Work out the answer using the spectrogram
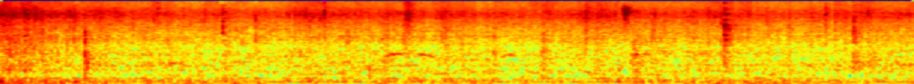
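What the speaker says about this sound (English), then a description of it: "You can see I got a little fire coming up from the grease" Bacon-wrapped shrimp on a grill sizzle steadily as dripping grease flares into fire, with a close, dense hiss and faint pops and crackles throughout.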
